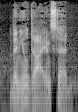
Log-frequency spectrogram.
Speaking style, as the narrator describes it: I said simply, my voice cold as ice

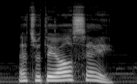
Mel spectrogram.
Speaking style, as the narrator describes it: she said with a light laugh

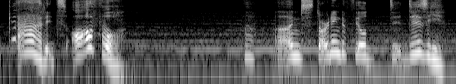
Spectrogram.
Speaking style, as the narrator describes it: John whimpered

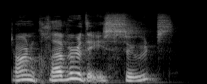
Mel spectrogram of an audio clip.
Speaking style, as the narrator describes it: murmured

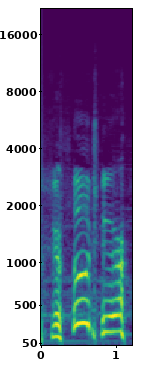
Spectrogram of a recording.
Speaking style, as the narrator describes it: He laughed then, this low, wheezing chuckle

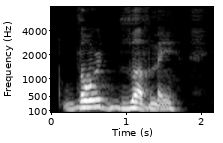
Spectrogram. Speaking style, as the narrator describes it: he exclaimed at last in huge disgust

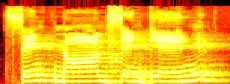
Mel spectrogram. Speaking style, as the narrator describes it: Zenzo grunted

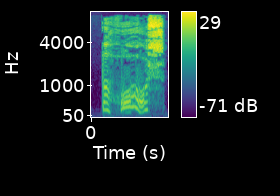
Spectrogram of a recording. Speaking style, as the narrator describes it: cried Mr

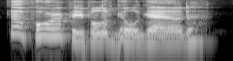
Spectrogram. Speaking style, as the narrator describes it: said Rinky Tink cheerfully

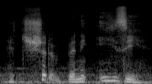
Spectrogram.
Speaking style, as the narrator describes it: she said

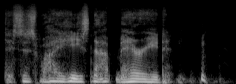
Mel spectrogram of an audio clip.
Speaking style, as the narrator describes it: The nephews whisper

